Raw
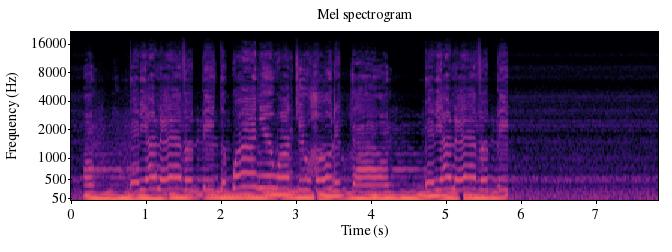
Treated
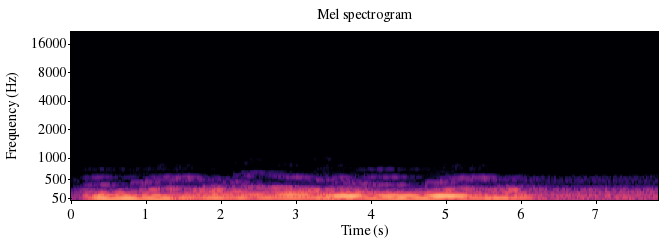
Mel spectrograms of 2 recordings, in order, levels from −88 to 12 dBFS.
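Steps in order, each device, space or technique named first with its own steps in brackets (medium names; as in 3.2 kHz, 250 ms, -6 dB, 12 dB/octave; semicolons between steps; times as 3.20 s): club heard from the street (peak limiter -25.5 dBFS, peak gain reduction 11.5 dB; low-pass 220 Hz 24 dB/octave; reverberation RT60 0.95 s, pre-delay 106 ms, DRR -8.5 dB); trim +4.5 dB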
